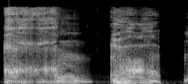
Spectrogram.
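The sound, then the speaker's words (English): Two loud, rough throat clears, a longer gravelly rasp then a shorter one after a brief pause, with a third starting just as it ends. No one speaks. “Clear your throat.”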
